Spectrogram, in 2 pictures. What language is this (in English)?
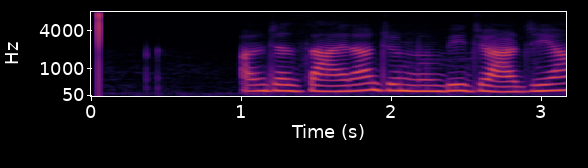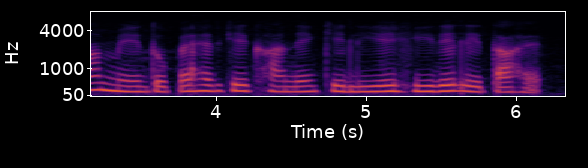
Urdu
